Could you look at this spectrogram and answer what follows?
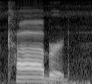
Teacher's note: So cupboard, we don't say the P. So you can just take in your mind, just don't worry about the P in cupboard.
